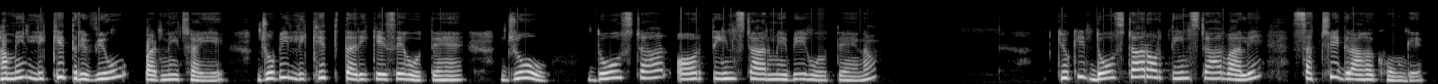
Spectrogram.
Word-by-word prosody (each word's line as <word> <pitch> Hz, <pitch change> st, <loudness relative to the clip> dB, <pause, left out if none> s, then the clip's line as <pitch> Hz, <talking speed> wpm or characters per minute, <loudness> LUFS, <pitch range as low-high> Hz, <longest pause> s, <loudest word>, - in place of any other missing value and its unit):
हमें 265 Hz, +4 st, +4 dB
लिखित 285 Hz, +3 st, 0 dB
रिव्यू 245 Hz, +3 st, +3 dB, 0.3 s
पढ़ने 220 Hz, +1 st, +2 dB
चाहिए। 185 Hz, -2 st, -2 dB, 0.4 s
जो 270 Hz, +6 st, +4 dB
भी 320 Hz, +3 st, 0 dB
लिखित 285 Hz, +4 st, -2 dB
तरीके 235 Hz, -2 st, +3 dB
से 250 Hz, +2 st, +2 dB
होते 205 Hz, -3 st, +1 dB
हैं, 205 Hz, +1 st, 0 dB, 0.4 s
जो 240 Hz, -, +2 dB, 0.5 s
दो 285 Hz, +5 st, +4 dB
स्टार 310 Hz, +2 st, -2 dB, 0.2 s
और 260 Hz, +2 st, +2 dB
तीन 265 Hz, 0 st, +2 dB
स्टार 260 Hz, -3 st, +1 dB
में 235 Hz, -1 st, +1 dB
भी 245 Hz, +1 st, -2 dB
होते 200 Hz, -2 st, -3 dB
हैं 190 Hz, -1 st, -2 dB
ना, 245 Hz, -, -3 dB, 2.2 s
क्योंकि 265 Hz, +6 st, +4 dB
स्टार 345 Hz, +2 st, +2 dB
और 330 Hz, -1 st, +2 dB
तीन 280 Hz, +1 st, +1 dB
स्टार 275 Hz, -1 st, -2 dB
वाले 240 Hz, +3 st, +2 dB, 0.5 s
सच्चे 285 Hz, +6 st, -1 dB
ग्राहक 225 Hz, -2 st, +2 dB
होंगे 180 Hz, -1 st, -3 dB
245 Hz, 135 wpm, -16 LUFS, 215-280 Hz, 2.2 s, हमें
